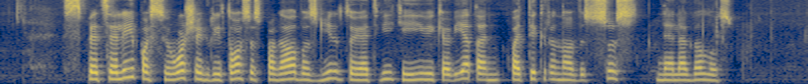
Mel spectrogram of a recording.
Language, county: Lithuanian, Klaipėda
